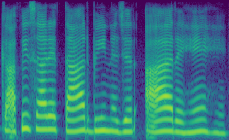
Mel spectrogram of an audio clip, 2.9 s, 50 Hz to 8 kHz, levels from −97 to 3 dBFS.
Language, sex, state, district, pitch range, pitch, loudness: Hindi, female, Jharkhand, Garhwa, 230-255 Hz, 240 Hz, -16 LUFS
